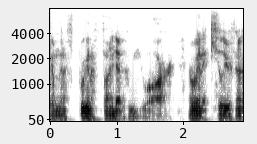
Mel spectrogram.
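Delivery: grand, epic, long-winded, threatening villain voice. Retelling a comic scene where Electro threatens Spider-Man: imitating Electro's epic monologue. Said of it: "It's like this big, long, epic monologue".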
